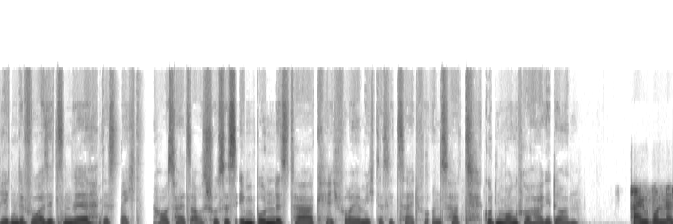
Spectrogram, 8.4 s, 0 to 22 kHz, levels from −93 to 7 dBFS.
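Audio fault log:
1.41 to 1.53 s, burst of packet loss: about a tenth of a second drops out here. The receiver holds onto the last bit of sound and keeps playing it for roughly 97 ms, easing the level down as it goes, so you get a short fading buzz or hiss instead of the real audio. When things pick up again, playback jumps ahead, and around 100 ms of the original is simply gone.
1.67 to 1.71 s, short concealed packet loss: a much smaller hole this time, only about 20 ms that didn't make it to the decoder in time. The receiver papers over it by extending whatever came just before, around 18 ms of fill, and then crossfades back into the genuine signal. It's so brief that all you catch is a little smear or wobble, and any short consonant sitting in that spot can vanish outright.
1.73 to 1.94 s, long network dropout: right after that, a longer gap of about 200 ms. At first the receiver carries the last sound forward as a fading buzz or hiss, but it can only stretch that for so long, so the last roughly 120 ms go fully quiet. 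The audio returns further along with the missing piece skipped. It sounds like the connection cut out entirely for a moment, likely a brief network stall on the link.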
